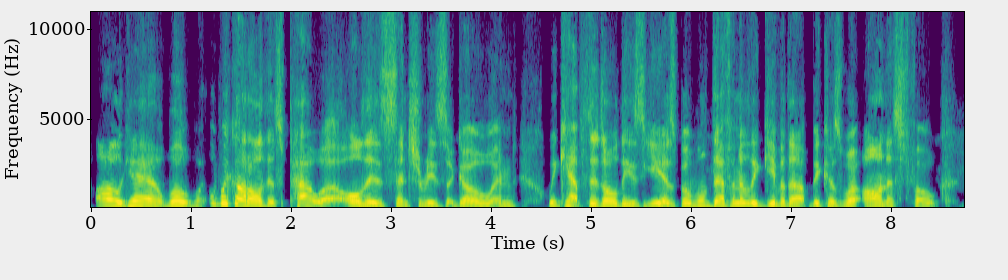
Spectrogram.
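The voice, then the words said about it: Exaggerated old Southern accent. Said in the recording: “my fucking terrible like uh, old southern accent and fucking like uh, acting like a plantation owner”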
